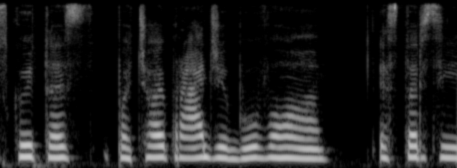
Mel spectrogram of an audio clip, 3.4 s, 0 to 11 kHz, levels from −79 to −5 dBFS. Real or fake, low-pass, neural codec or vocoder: real; 9.9 kHz; none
